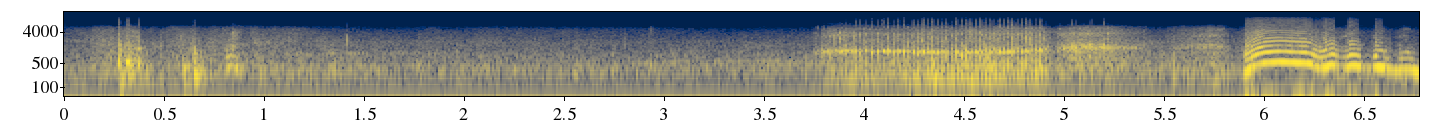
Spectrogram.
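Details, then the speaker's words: Snoring, presented as a main sign of sleep apnea: the snorer does not get restful sleep. "did you know that the person doing the snoring doesn't get a restful sleep either snoring is one of the main signs of sleepne"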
